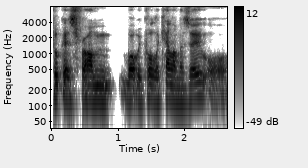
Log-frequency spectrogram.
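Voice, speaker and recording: A somewhat breathy man's voice at medium pitch, with fairly even intonation and an Australian accent. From Australia, Melbourne. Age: 60s. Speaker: entrepreneur and esoteric writer. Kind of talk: interview.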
